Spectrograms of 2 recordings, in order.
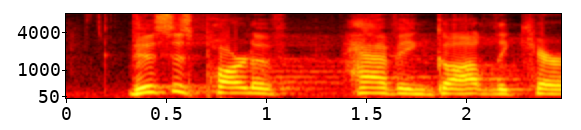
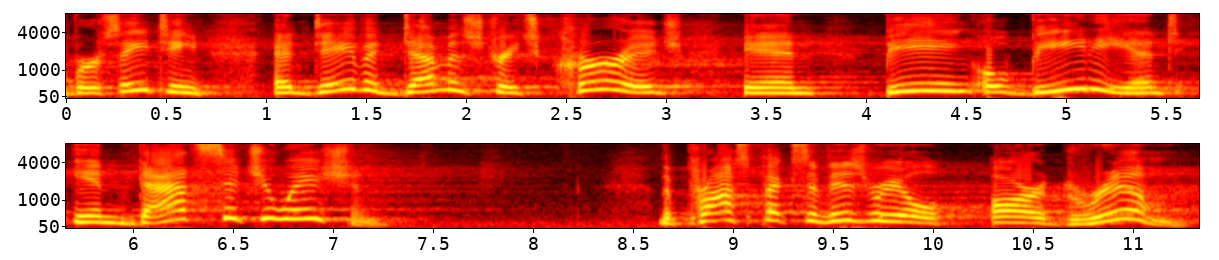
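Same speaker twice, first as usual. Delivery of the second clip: raised, higher preaching voice building in force; 5 semitones higher than usual. Acted. Pastor urging young people to be reliable, raised preaching voice. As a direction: drive it home from the pulpit. Preaches submission, David's courage.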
